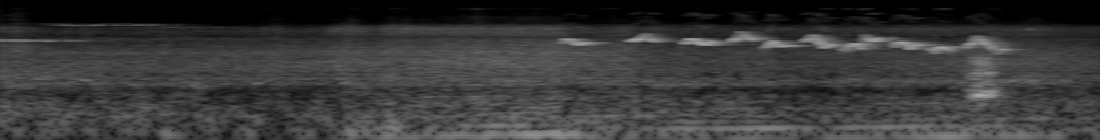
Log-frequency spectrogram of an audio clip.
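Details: A pet ultramarine grosbeak (azulão) in Olinda, Pernambuco, Brazil, sings a quick run of sweet, slurred whistled notes, rising and falling, lasting about two seconds over a faint steady hiss.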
